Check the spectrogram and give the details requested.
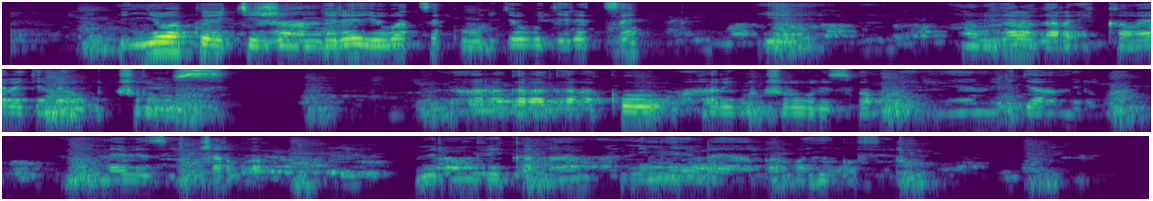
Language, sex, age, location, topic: Kinyarwanda, male, 36-49, Musanze, finance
